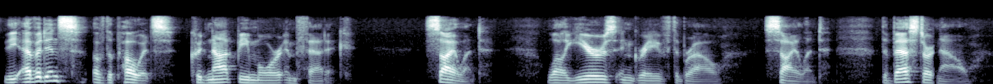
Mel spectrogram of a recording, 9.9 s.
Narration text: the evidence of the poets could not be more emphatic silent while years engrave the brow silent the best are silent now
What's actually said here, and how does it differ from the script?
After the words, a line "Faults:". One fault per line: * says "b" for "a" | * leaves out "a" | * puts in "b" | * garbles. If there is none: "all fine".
the evidence of the poets could not be more emphatic silent while years engrave the brow silent the best are now
Faults:
* leaves out "silent"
